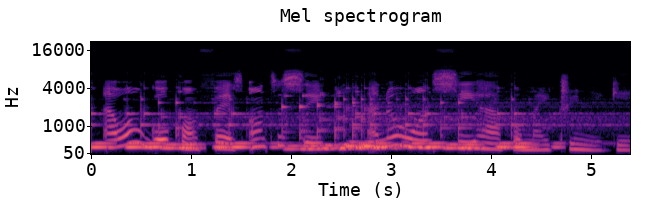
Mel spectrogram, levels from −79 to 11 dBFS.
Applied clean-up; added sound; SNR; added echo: none; Marimba, xylophone; -4 dB; none.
